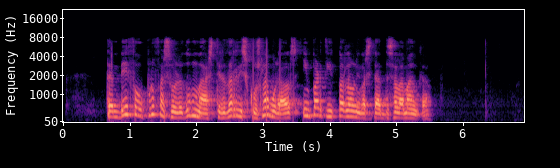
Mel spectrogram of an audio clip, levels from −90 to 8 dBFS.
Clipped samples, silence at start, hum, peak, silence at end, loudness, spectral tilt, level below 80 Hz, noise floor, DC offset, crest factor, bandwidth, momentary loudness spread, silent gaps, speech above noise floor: under 0.1%; 0.65 s; none; 0 dBFS; 1.4 s; -16 LUFS; -6 dB/octave; -60 dBFS; -72 dBFS; under 0.1%; 16 dB; 8 kHz; 5 LU; none; 56 dB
